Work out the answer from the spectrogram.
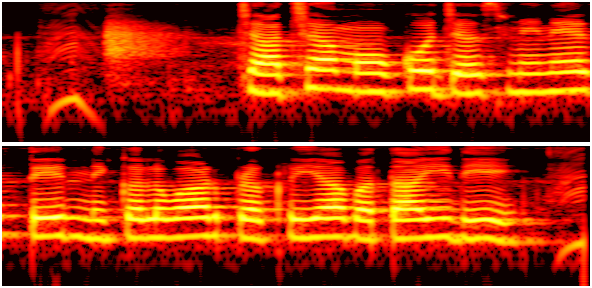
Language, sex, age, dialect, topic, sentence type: Magahi, female, 18-24, Northeastern/Surjapuri, agriculture, statement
